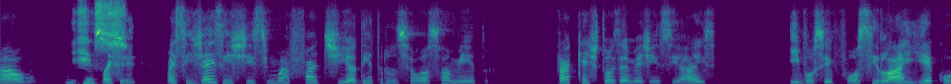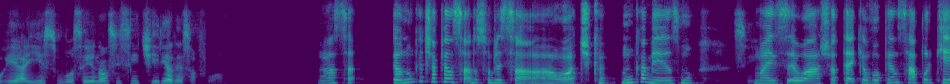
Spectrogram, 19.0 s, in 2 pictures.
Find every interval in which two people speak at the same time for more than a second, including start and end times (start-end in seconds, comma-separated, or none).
none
